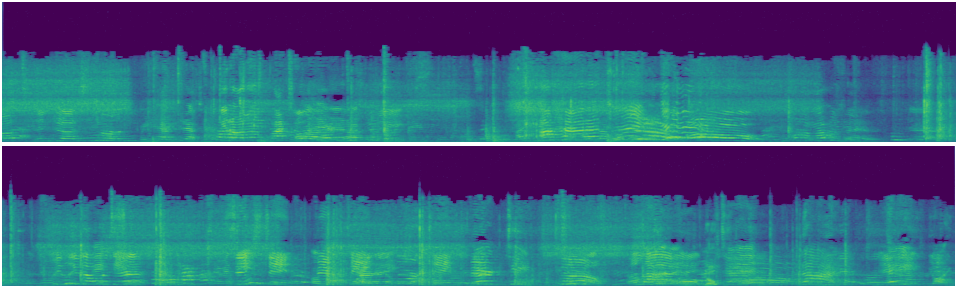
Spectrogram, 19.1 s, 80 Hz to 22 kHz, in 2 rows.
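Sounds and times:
children talking and calling out: 0.0 - 19.0.

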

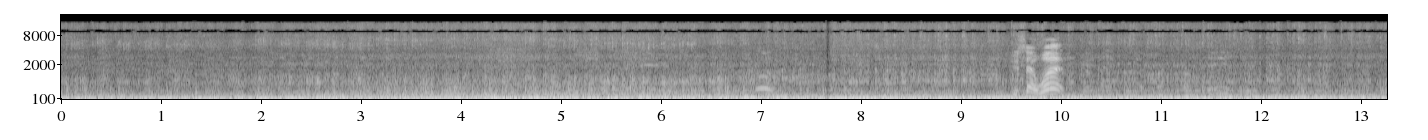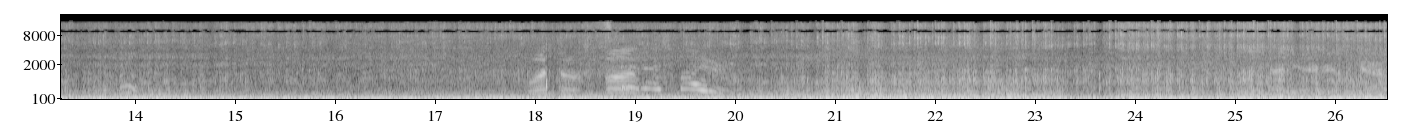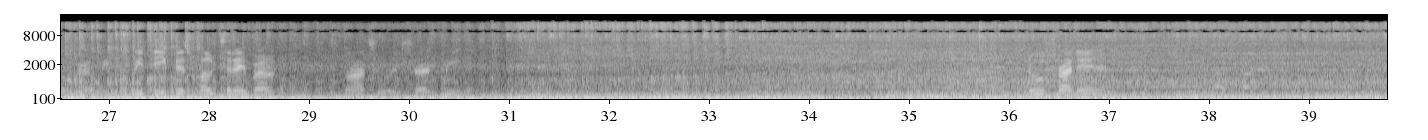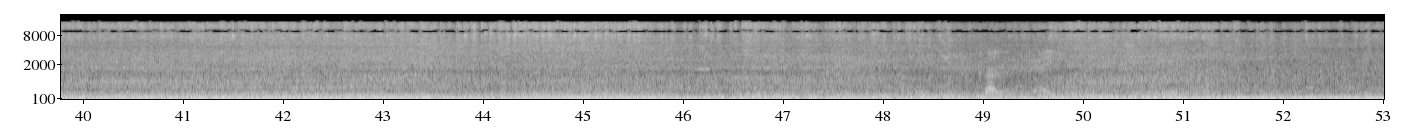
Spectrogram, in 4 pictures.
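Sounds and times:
truck engines idling: 0.0 - 53.0.

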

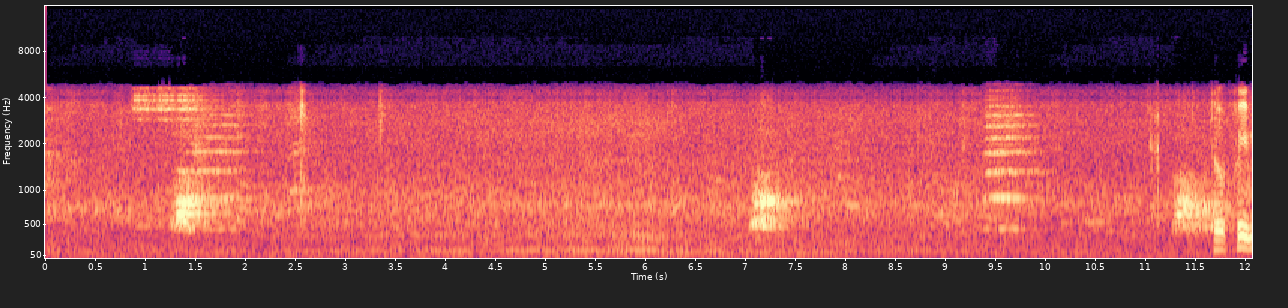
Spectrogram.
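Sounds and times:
street traffic hum: 0.0 - 12.0
vehicle horn toot: 0.9 - 2.0, 9.4 - 10.0.

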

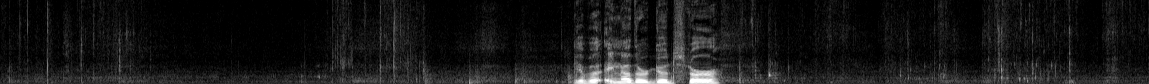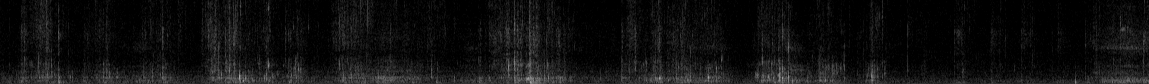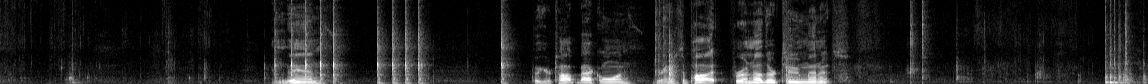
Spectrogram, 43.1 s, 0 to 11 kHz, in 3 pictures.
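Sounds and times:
spoon stirring thick pasta: 9.0 - 33.0.

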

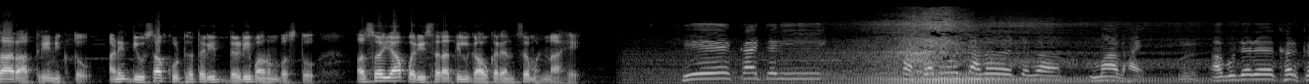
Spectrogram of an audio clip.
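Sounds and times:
man talking: 0.0 - 5.8, 6.8 - 8.4, 9.0 - 13.0
motorcycle passing: 6.2 - 13.0.

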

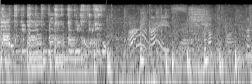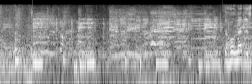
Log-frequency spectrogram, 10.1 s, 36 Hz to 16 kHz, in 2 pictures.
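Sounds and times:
held bass notes: 0.0 - 10.0
song with singing voice: 5.4 - 10.0.

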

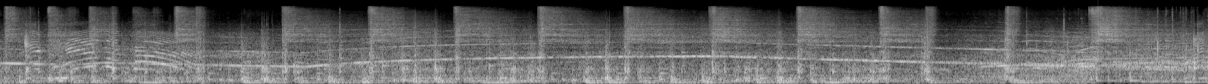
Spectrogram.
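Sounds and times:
drumline hitting accents: 0.0 - 12.0.

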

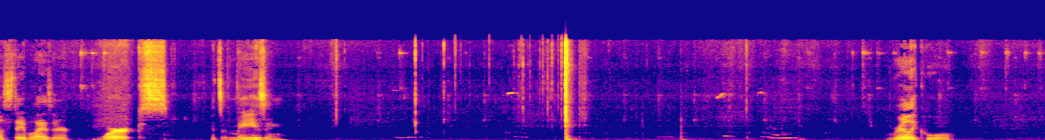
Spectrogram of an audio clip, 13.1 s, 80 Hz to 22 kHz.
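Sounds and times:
sharp click: 6.8 - 7.4.

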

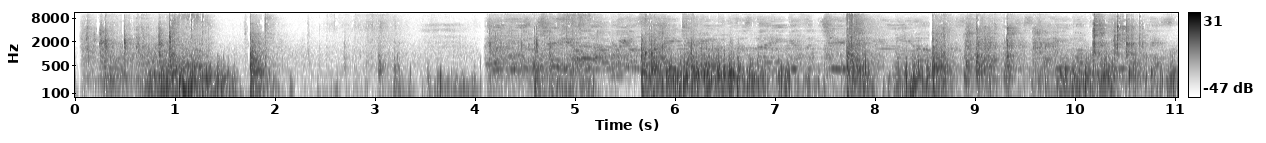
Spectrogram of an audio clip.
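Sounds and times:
scooter wheels rumbling on wood: 0.0 - 3.4, 4.1 - 11.0.

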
